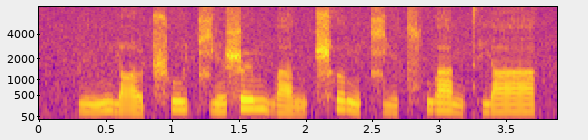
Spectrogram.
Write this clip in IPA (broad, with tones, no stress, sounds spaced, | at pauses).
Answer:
p i˧˥ n m j ɑ˨˩ ʊ̯ ʈ͡ʂʰ u˥ t͡ɕ i˧˥ ʂ ɻ̩˥ m w a˨˩ n ʈ͡ʂʰ ɤ˥˩ ŋ t͡ɕ i˧˥ t͡sʰ w a˥˩ n t̪ʰ j ä˥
